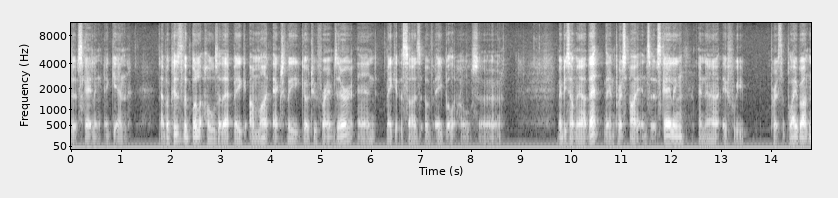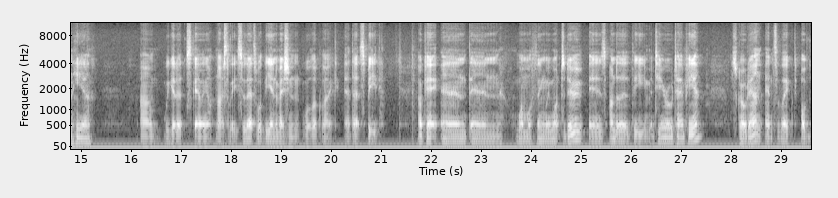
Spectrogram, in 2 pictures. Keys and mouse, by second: 8.0 s, 9.1 s, 11.1 i.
